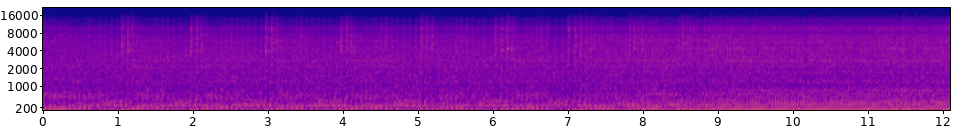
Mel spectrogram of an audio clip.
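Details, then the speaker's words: 1982 LongLife 36-inch lawn tractor, barn find sat for years, first start on jumper pack: single cylinder thumps with rough, lumpy beat, steadying and louder near end; fuel filling a possible crankcase vent breather, engine likely flooding. "But obviously fuel is filling up in here and backing up into there, which makes me really think that the engine is flooding itself right now"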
